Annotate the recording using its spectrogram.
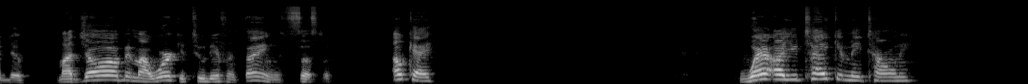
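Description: An older man speaks calmly into a microphone over an online call, pausing between phrases.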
